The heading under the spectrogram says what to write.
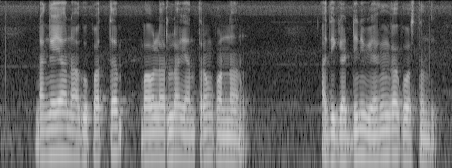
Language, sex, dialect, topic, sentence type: Telugu, male, Telangana, agriculture, statement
